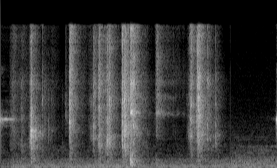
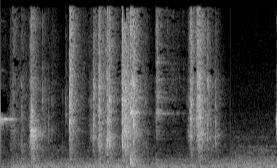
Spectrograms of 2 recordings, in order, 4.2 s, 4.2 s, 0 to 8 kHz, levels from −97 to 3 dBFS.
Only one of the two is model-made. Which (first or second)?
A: first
